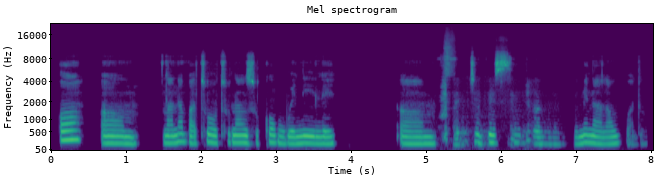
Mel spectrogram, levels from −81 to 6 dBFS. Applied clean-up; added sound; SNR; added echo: neural mask model DeepFilterNet 3.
